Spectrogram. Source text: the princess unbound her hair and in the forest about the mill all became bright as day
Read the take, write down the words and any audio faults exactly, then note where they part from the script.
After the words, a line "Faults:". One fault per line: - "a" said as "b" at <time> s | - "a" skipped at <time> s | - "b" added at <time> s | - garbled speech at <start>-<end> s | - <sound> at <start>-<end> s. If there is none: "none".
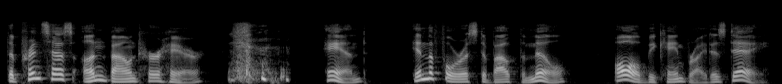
the princess unbound her hair and in the forest about the mill all became bright as day
Faults:
- laugh at 2.3-2.9 s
